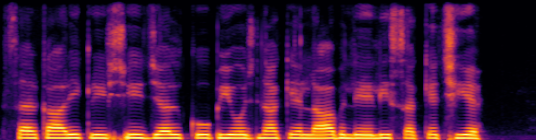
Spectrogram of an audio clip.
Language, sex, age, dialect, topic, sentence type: Maithili, female, 41-45, Angika, banking, question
